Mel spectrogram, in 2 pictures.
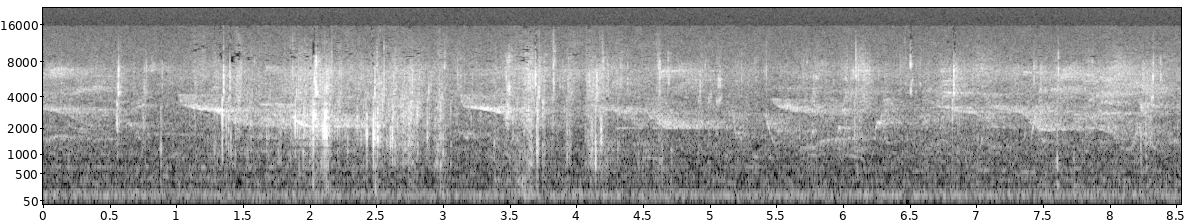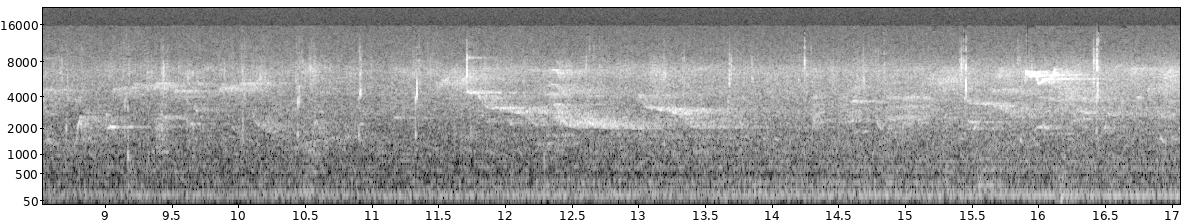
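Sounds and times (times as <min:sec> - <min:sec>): low steady hum: 0:00.0 - 0:17.0
scattered ticks: 0:06.3 - 0:17.0.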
